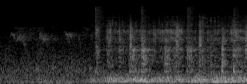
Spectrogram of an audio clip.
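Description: Faint bird chirps in outdoor ambience. About a second in, a louder quick, irregular ticking over steady tones begins, the start of a music bed.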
